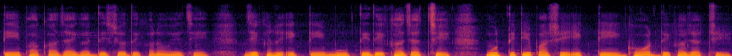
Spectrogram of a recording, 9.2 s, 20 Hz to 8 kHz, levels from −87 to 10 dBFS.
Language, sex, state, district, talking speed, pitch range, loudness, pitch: Bengali, male, West Bengal, Purulia, 120 wpm, 155-165 Hz, -16 LUFS, 165 Hz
